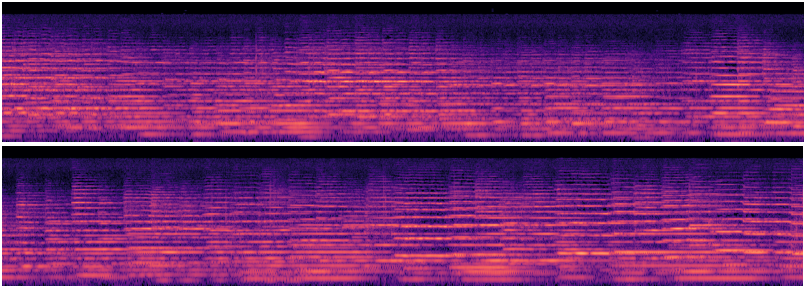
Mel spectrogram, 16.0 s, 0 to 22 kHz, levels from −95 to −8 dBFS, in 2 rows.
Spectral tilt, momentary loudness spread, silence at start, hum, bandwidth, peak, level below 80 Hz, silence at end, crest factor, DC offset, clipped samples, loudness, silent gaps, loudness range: -1.5 dB/octave; 10 LU; 0 s; none; 16 kHz; -16 dBFS; -78 dBFS; 0 s; 16 dB; under 0.1%; under 0.1%; -29 LUFS; none; 4 LU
